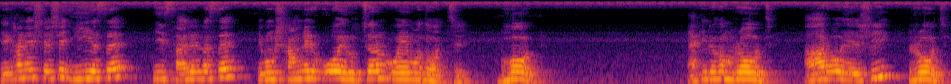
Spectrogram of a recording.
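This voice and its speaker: High-voiced man teaching in an echoey room. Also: mellow, muffled recording. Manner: patient, spells words letter by letter. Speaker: English spelling teacher. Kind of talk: explaining a lesson step by step.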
